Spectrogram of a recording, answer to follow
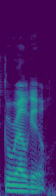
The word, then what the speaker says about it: Grogu: all looked at me and they're like, "It's Grogu."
